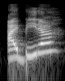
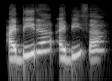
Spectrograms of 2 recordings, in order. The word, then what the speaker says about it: Ibiza: Ibita? Is that how you pronounce Ibita? Ibiza? Okay.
